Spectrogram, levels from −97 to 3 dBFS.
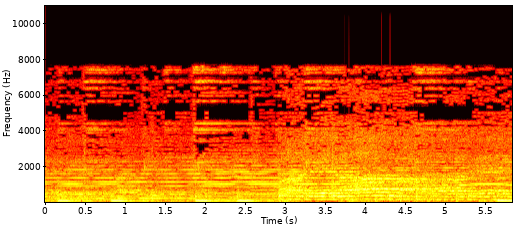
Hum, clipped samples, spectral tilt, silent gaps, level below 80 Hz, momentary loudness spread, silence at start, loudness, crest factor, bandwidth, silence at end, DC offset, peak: none; under 0.1%; -6 dB/octave; none; -38 dBFS; 7 LU; 0 s; -14 LUFS; 14 dB; 8 kHz; 0 s; under 0.1%; 0 dBFS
